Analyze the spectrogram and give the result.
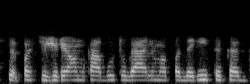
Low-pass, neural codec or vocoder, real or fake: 9.9 kHz; none; real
